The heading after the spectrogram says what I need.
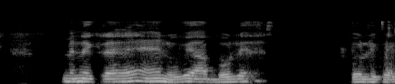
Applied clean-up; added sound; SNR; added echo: neural mask model Resemble Enhance denoiser.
